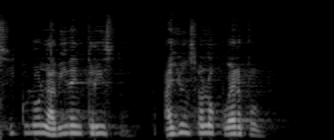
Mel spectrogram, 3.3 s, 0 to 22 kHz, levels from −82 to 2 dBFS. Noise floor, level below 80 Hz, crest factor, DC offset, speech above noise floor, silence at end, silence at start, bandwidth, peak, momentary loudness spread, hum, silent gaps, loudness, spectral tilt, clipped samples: -78 dBFS; -82 dBFS; 18 dB; under 0.1%; 41 dB; 0.7 s; 0 s; 15.5 kHz; -20 dBFS; 11 LU; none; none; -37 LUFS; -5 dB/octave; under 0.1%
